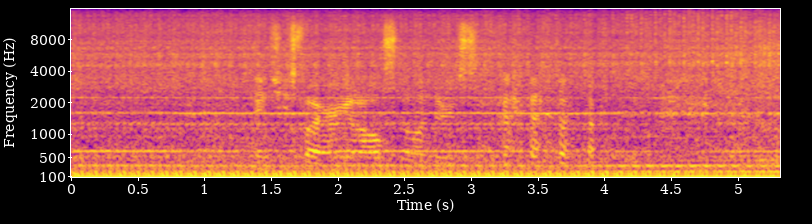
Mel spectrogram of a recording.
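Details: Toyota 1JZ VVTi inline-six swapped into a 240SX, after fixing an injector plug that wasn't seating right which caused a misfire: smooth, even idle with a steady low hum and no stumble or skipped beats.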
